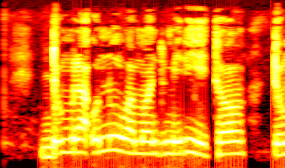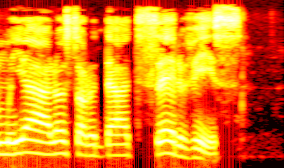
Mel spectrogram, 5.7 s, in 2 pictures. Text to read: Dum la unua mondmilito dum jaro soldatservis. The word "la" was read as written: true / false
true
